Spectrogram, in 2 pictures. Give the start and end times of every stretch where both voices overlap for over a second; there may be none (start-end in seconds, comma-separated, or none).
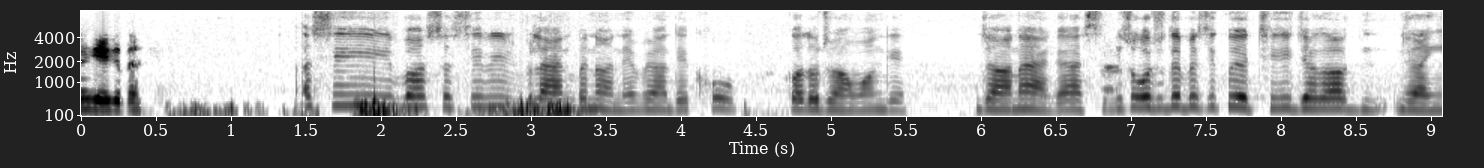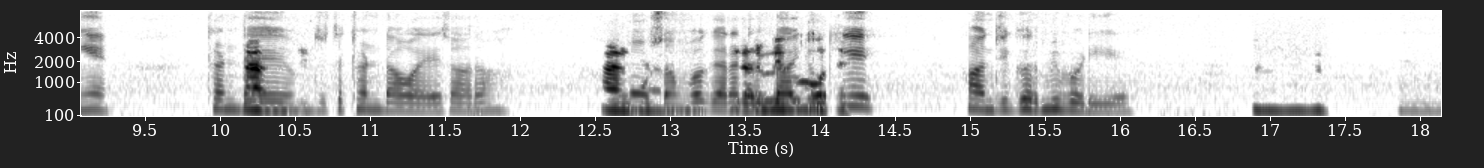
12.7-14.2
